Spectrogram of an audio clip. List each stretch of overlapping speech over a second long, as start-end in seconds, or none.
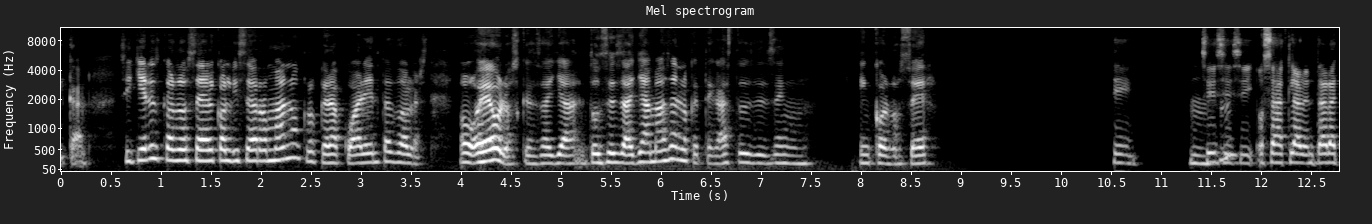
none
